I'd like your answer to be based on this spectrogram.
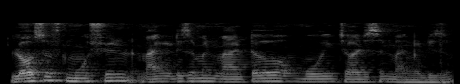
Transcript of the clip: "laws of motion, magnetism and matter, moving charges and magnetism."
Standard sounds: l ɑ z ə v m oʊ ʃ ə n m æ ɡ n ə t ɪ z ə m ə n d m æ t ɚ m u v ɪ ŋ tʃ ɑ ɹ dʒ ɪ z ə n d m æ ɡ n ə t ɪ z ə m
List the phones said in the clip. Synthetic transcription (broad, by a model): l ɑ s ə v m oʊ ʃ ə n m æ ɡ n ə t ɪ z ə m ə n d m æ t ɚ m u v ɪ ŋ tʃ ɑ ɹ dʒ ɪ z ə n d m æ ɡ n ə t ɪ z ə m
